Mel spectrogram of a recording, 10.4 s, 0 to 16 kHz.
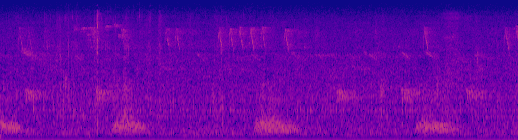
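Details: A female Malabar trogon (Harpactes fasciatus) at Ganeshgudi, Karnataka, India, in January 2016 gives soft, low, mellow hoots about every three seconds, with a higher whistled note between them and thin chirps from other small birds.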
